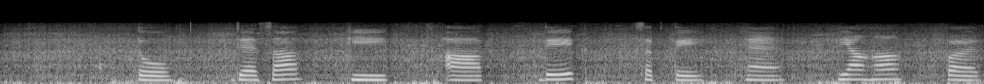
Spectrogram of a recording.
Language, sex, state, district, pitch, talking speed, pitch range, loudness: Hindi, female, Chandigarh, Chandigarh, 210 Hz, 55 wpm, 200-225 Hz, -16 LUFS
